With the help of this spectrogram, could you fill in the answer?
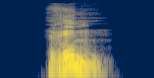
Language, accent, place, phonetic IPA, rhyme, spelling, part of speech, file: German, Germany, Berlin, [ʁɪn], -ɪn, rinn, verb, De-rinn.ogg
- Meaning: singular imperative of rinnen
